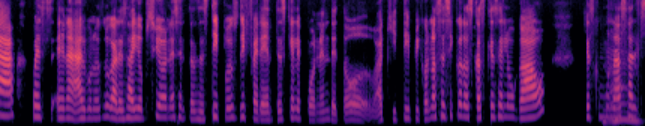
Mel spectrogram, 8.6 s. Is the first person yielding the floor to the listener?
No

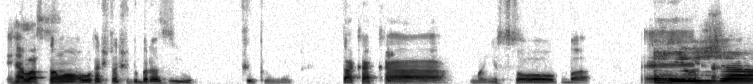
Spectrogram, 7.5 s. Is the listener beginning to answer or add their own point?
Yes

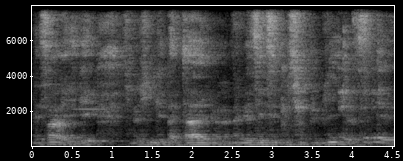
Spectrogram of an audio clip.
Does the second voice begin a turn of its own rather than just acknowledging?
Yes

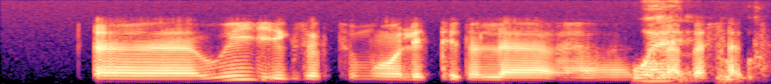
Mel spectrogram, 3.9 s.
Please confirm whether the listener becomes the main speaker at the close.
Yes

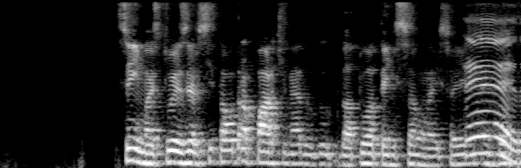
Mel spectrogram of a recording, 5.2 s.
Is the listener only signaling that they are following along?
No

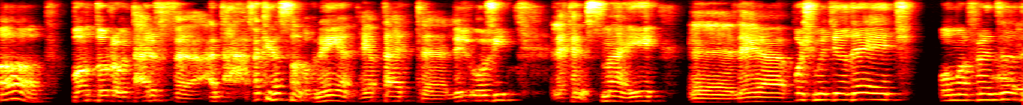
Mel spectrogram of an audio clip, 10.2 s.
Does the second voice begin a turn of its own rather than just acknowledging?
No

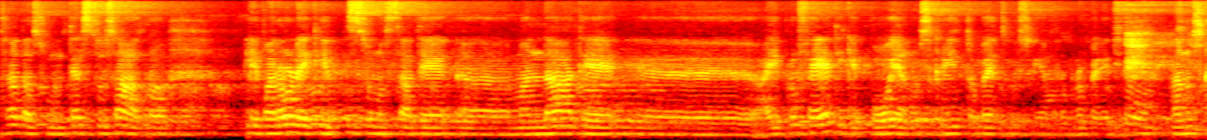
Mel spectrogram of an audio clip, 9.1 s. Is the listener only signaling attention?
Yes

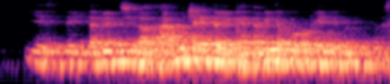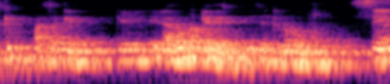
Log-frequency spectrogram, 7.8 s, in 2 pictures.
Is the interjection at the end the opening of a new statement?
Yes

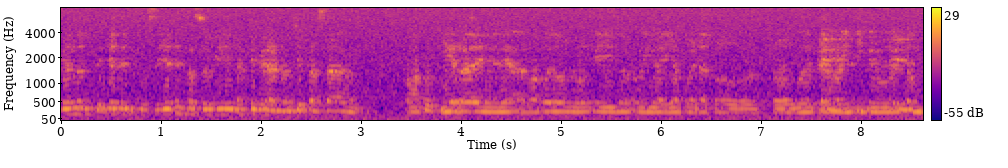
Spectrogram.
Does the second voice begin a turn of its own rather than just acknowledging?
Yes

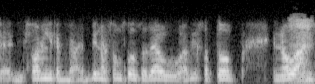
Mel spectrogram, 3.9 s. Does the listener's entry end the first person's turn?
No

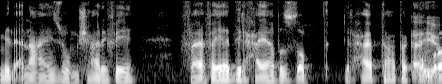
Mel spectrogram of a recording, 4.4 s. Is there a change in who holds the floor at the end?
Yes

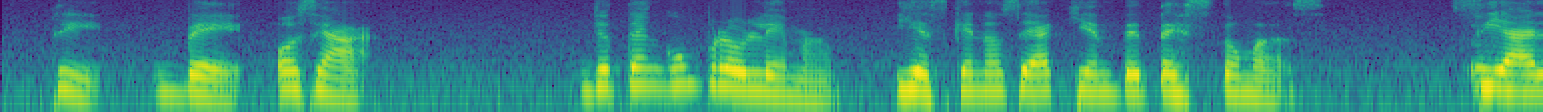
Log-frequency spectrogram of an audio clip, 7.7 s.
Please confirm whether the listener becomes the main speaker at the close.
No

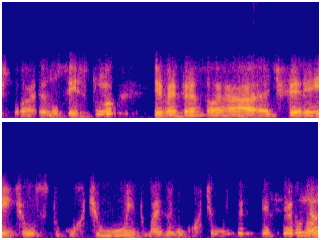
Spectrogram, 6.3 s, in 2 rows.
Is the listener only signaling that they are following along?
No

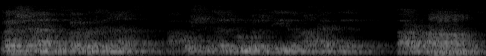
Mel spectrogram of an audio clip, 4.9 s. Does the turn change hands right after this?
No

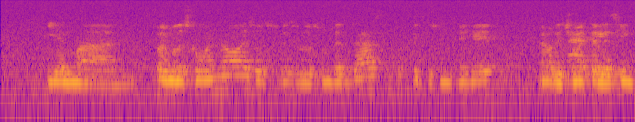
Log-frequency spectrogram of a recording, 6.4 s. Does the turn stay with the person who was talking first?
Yes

